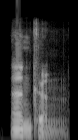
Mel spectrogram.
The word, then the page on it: ancon: British English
